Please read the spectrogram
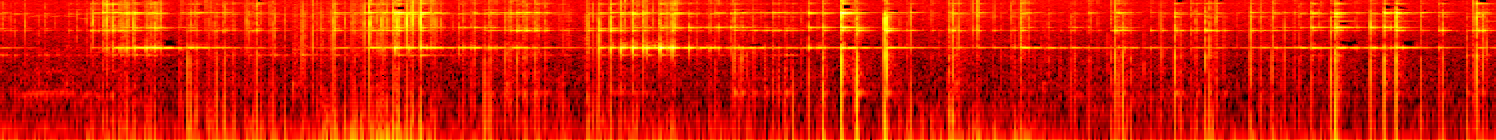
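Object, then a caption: Cut crystal glass vase. A tall, hollow, empty cut-crystal glass vase is tapped with fingernails and fingertips in quick, uneven runs. Each tap gives a bright glassy click with a short, high ring. A faint steady tone hums underneath throughout.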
